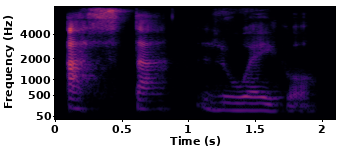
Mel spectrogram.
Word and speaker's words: hasta luego: in our language too there is a difference between how we should speak and how we actually speak so you might just hear luego even or if you don't pronounce it correctly it might just be lo or talo or if you're speaking to somebody who speaks good spanish hasta luego okay lo siento i'm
